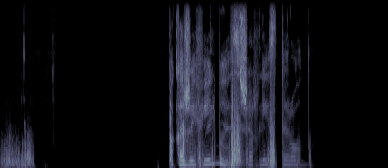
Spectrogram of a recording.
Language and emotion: Russian, neutral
